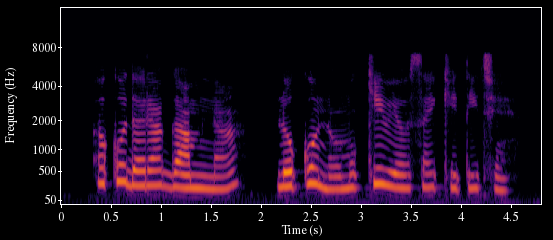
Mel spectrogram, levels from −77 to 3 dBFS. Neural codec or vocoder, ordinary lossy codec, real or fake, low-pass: none; AAC, 64 kbps; real; 7.2 kHz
